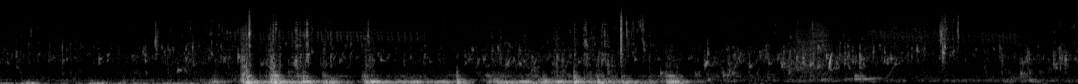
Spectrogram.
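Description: Paddle strokes from an aluminum canoe: water swirling and dripping off the blade, with scattered knocks of the paddle and gear against the metal hull. A low rumble runs through the middle few seconds, then it goes quieter, with only light clicks and water near the end.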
